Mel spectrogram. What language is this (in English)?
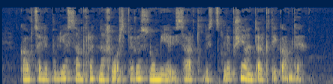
Georgian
